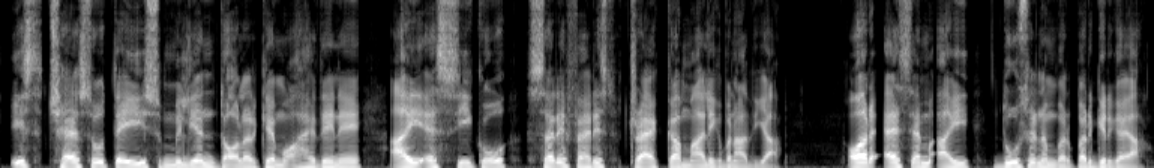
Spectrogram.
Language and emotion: Urdu, neutral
